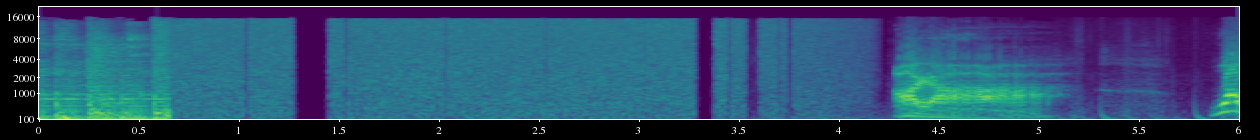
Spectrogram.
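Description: Electronic intro music cuts off under a second in, giving way to a steady hiss of television static that drops out briefly twice. Near the end a short voice-like sound with a falling pitch comes in.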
